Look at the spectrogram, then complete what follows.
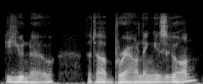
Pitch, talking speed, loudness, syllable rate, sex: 110 Hz, 235 wpm, -16 LUFS, 5.6 syllables/s, male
